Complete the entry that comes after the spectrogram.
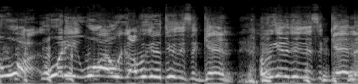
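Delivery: high, loud, sputtering protest; exasperated outburst. Acted. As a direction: stammer the questions in mock outrage. Acted exasperated quarrel in retold script.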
